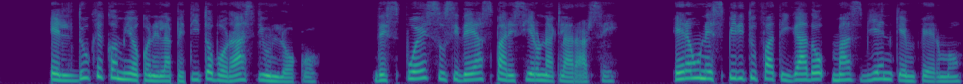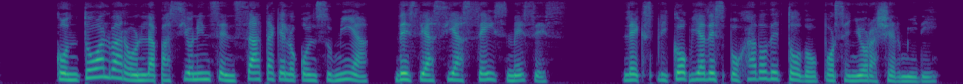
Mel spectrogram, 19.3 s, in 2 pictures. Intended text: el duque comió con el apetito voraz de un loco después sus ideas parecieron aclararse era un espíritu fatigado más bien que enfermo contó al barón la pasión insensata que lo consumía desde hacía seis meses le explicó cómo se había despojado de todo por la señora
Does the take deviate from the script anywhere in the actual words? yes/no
yes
